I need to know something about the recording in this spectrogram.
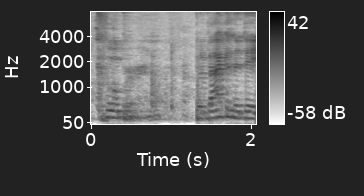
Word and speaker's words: Cockburn: over puns don't work tonight I even get cockburn all right he was probably the guy that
